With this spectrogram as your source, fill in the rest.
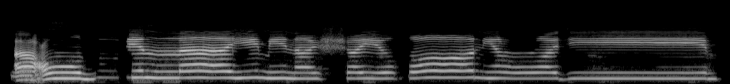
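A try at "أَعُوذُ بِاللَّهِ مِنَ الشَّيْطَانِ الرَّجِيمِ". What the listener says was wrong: Sama dengan pengucapan shinnya itu minasy ya, agak maju ya, bibir bawahnya itu ya, maka harus konsentrasi itu dengan bibir bawah, kompakan itu ya, otak sama bibir bawahnya harus ya. Kadang-kadang itu perintah bibirnya itu refleks aja maju ya, minasy ya, a'udzu billahi minasy syaitonir rajim.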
